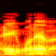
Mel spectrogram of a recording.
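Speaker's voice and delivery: Brooklyn New York accent. Showing one last accent for playing characters: brooklyn accent. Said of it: "one last accent, I guess, would be, uh, Brooklyn".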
